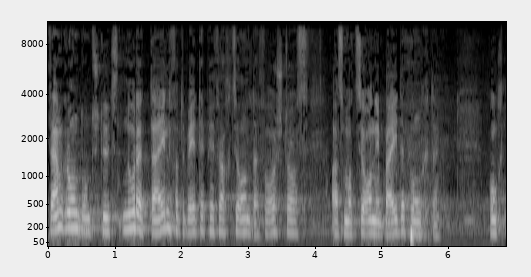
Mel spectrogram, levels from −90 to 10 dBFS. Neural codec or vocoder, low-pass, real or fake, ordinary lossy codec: none; 9.9 kHz; real; none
